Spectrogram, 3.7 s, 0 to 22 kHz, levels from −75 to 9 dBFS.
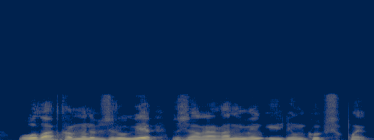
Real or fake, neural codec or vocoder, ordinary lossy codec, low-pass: fake; codec, 16 kHz, 1 kbps, FreqCodec, larger model; none; 7.2 kHz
